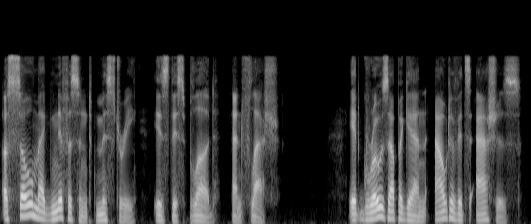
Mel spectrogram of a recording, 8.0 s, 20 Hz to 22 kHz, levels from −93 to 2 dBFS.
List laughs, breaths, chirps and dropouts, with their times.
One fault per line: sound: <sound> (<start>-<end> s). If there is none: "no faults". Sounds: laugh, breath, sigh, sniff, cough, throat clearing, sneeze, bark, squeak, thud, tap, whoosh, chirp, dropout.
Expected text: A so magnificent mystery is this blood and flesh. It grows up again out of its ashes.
no faults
